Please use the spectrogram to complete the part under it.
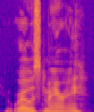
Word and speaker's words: Rosemarie: Rosemary. It's spelled Rose, but then Mary like M-A-R-I-E. Rosemarie.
